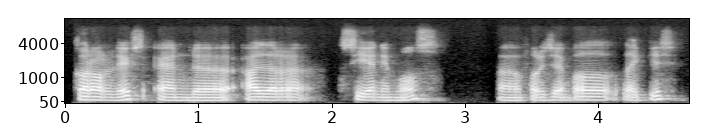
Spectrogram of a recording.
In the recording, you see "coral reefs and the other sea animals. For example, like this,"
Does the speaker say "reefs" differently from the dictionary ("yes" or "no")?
yes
